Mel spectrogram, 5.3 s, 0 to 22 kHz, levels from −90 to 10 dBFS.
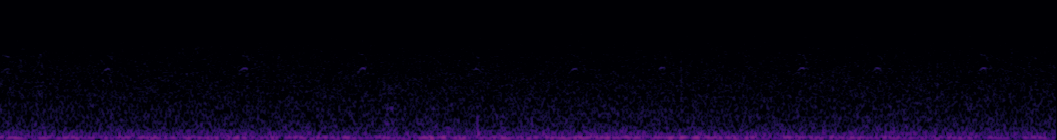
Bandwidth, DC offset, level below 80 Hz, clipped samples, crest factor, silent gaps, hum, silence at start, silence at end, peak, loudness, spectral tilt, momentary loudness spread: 19.5 kHz; under 0.1%; -66 dBFS; under 0.1%; 14 dB; none; none; 0 s; 0 s; -48 dBFS; -62 LUFS; -5 dB/octave; 3 LU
